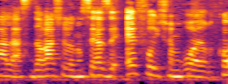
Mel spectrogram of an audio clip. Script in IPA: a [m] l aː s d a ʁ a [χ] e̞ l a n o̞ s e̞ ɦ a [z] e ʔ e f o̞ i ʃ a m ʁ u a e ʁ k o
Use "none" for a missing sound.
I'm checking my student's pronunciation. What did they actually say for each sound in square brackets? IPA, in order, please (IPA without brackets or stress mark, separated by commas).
none, ʃ, z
